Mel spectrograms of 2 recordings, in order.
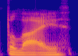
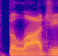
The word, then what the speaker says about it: Balaji: Valley CEO type balai uh I'm sure mispronouncing this bully srinivasan it's Balaji srinivasan Balaji perfect thank you for thank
